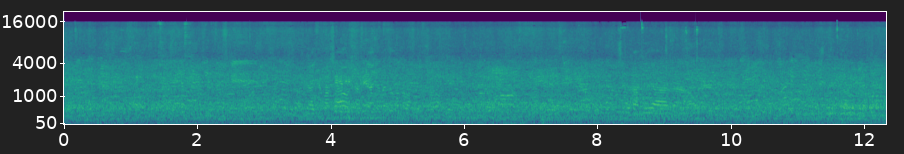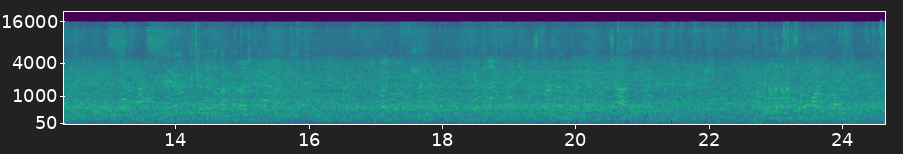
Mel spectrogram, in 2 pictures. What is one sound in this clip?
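A large crowd of men and women chatters all around, outdoors.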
